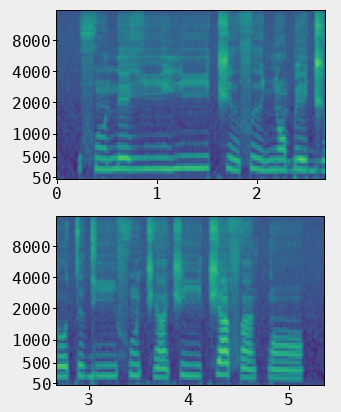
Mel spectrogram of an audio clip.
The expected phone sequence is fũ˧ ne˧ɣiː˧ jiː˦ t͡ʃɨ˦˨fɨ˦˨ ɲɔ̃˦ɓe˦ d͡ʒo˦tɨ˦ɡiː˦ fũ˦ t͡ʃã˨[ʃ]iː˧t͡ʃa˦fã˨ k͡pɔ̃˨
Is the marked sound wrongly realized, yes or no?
yes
